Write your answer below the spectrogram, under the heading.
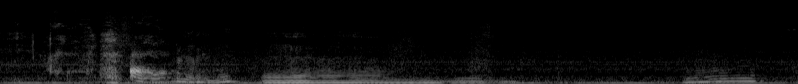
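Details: Max the Great Dane groaning and yawning as he rises from bed, with a short sliding whine, a sustained low moaning groan of about two seconds, and a final brief rising moan.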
